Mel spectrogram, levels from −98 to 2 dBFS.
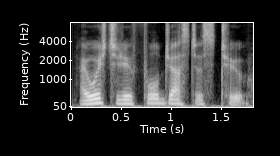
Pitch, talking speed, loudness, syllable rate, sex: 135 Hz, 230 wpm, -16 LUFS, 5.5 syllables/s, male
